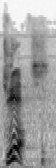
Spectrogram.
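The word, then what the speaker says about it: GIF: the graphics interchange format Steve Wilhite says it's jiss choosy developers shooting Oh ah don't even it's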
